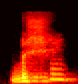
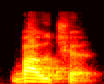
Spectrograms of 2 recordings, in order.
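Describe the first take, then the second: First: The name is said with a French pronunciation. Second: The name is said with an English pronunciation. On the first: "But in French, ... they will not pronounce it Boucher. They might pronounce it Boucher" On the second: "Most people will pronounce it boucher. English people also pronounce it boucher"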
